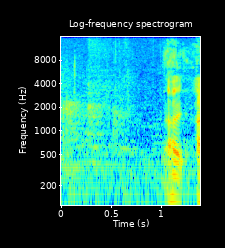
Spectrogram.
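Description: An older man begins speaking into a microphone.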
